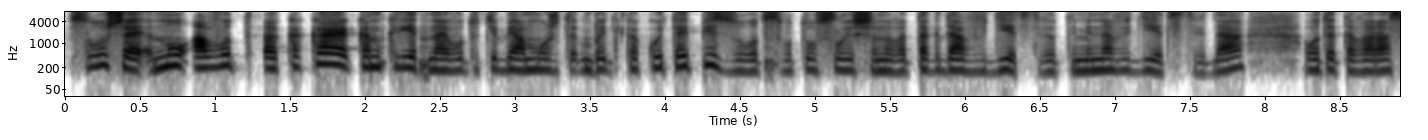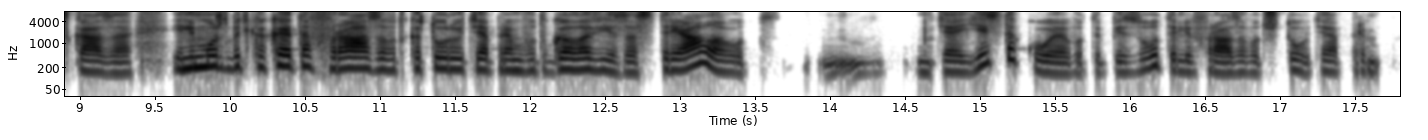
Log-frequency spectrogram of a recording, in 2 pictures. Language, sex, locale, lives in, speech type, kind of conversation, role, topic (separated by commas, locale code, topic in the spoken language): Russian, female, ru-RU, United States, conversation, podcast, host, Какие книги вы зачитывали до дыр в детстве?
